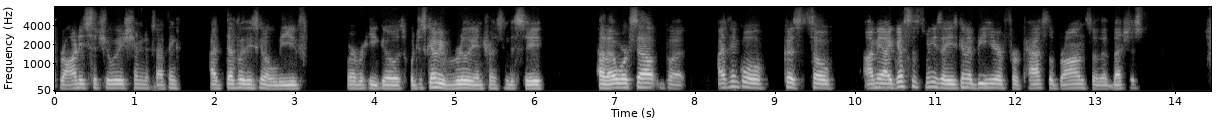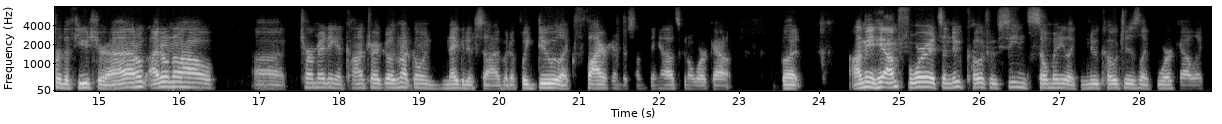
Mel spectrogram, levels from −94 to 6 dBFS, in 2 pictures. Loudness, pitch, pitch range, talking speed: -21 LUFS, 135 Hz, 125-150 Hz, 220 wpm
